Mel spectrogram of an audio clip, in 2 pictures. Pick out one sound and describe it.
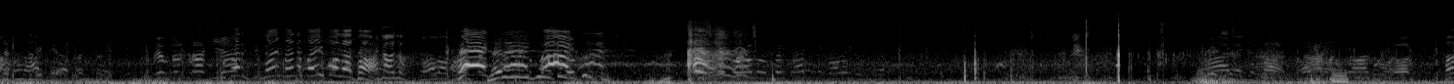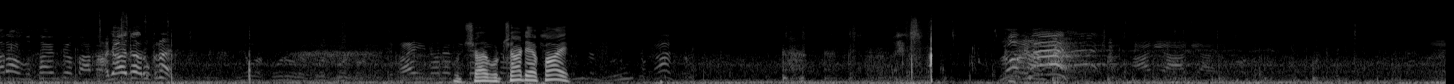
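Men shout and call to each other outdoors across an open field.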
